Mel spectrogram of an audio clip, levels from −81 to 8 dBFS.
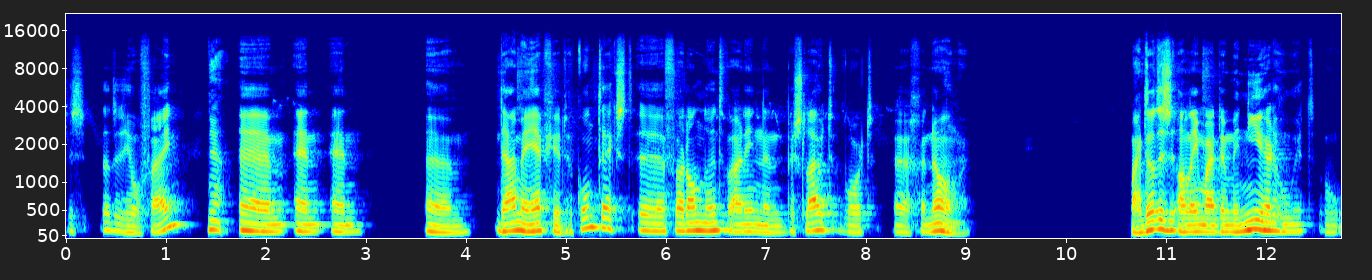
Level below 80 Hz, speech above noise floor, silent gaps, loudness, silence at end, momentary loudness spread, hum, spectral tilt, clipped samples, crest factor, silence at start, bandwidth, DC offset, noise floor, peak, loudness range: -64 dBFS; 65 dB; none; -19 LUFS; 0 s; 13 LU; none; -6.5 dB/octave; under 0.1%; 18 dB; 0.05 s; 14 kHz; under 0.1%; -83 dBFS; -2 dBFS; 4 LU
